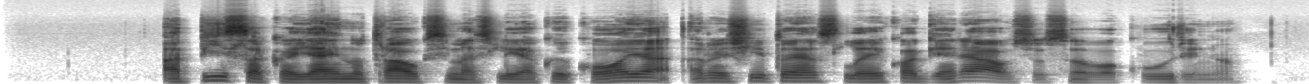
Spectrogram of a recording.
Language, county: Lithuanian, Kaunas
